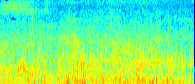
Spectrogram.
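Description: Wind buffeting a phone microphone on a moving two-wheeler, over a low, uneven rumble of the ride and the surrounding traffic.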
